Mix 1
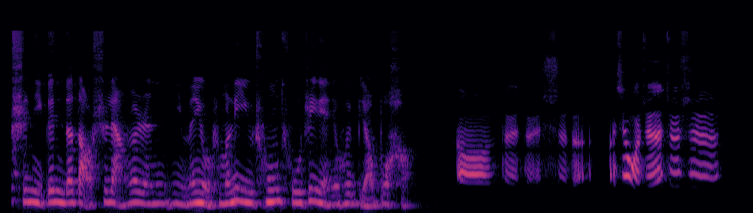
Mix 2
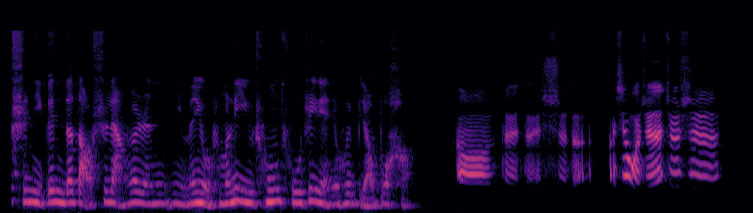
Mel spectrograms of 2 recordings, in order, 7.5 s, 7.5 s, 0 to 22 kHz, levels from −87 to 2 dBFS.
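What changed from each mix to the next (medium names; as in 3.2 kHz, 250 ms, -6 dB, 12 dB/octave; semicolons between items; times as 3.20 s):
second voice: add peaking EQ 2.9 kHz +12 dB 1.1 oct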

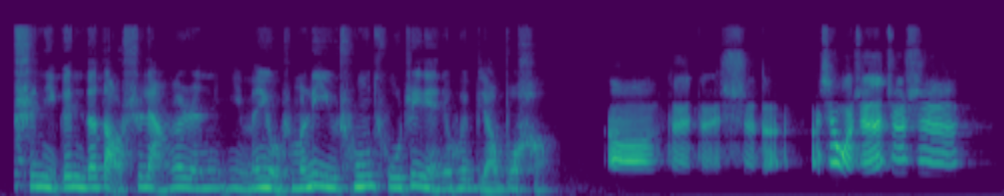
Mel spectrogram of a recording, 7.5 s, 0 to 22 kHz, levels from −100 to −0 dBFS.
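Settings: reverb: on, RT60 0.60 s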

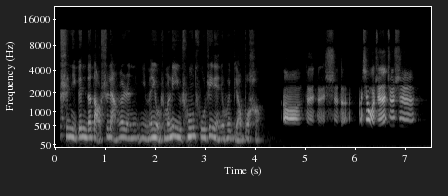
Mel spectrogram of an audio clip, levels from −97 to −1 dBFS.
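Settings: master: add bass shelf 320 Hz -4.5 dB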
